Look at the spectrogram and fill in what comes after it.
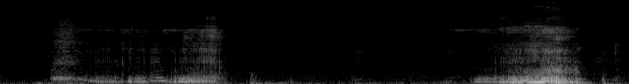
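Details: Sleeping dog snoring loudly: two long rumbling, rattling breaths with a quiet pause between; snoring.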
